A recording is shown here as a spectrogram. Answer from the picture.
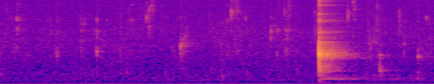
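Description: Close-up chewing of a mouthful of soft chicken tikka masala and rice: faint wet mouth clicks and smacks. About four seconds in comes a sudden louder sound with a brief low hum after it.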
